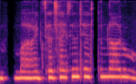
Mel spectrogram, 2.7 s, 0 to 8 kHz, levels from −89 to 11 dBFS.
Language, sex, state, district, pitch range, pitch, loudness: Telugu, female, Andhra Pradesh, Visakhapatnam, 225-270 Hz, 245 Hz, -13 LUFS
